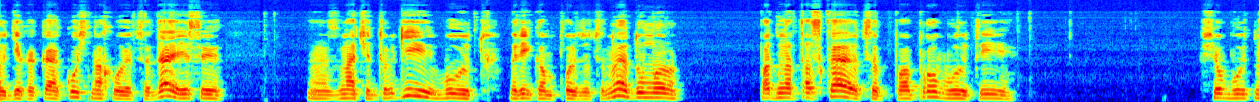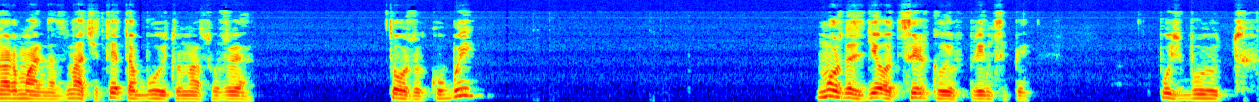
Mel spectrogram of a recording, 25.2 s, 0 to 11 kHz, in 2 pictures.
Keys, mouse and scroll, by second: 2.8 click, 4.9 click, 5.9 shift+click, 6.9 shift+click, 8.2 shift+click, 9.2 shift+click, 9.8 shift+click, 10.5 shift+click, 11.7 shift+click, 13.8-18.5 drag, 19.4-25.1 drag.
